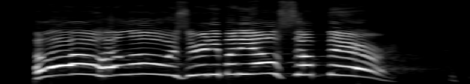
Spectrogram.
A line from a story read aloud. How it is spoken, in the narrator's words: he began to yell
